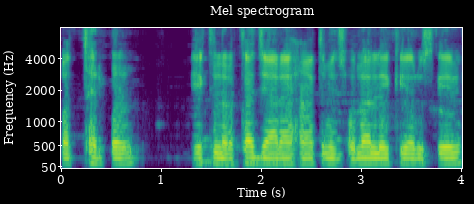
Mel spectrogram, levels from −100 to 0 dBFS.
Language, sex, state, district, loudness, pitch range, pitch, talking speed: Hindi, male, Bihar, East Champaran, -16 LUFS, 115-120 Hz, 115 Hz, 210 wpm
